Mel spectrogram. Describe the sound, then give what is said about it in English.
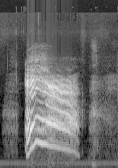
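A voice imitates the scream of the film character Noxzema going up into the attic: one loud, drawn-out wail lasting about a second, starting high and sliding gradually downward in pitch, with a steady low hum running underneath throughout. “Until Noxzema goes up into the attic and screams!”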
